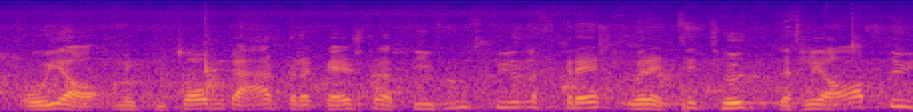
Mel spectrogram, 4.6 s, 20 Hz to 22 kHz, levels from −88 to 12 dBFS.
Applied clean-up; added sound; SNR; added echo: none; Raindrop; 10 dB; none.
